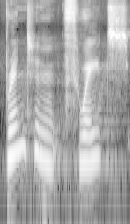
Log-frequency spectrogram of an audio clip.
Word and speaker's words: Brenton Thwaites: Brenton Thwaites, am I pronouncing it right? – Yes, you are.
